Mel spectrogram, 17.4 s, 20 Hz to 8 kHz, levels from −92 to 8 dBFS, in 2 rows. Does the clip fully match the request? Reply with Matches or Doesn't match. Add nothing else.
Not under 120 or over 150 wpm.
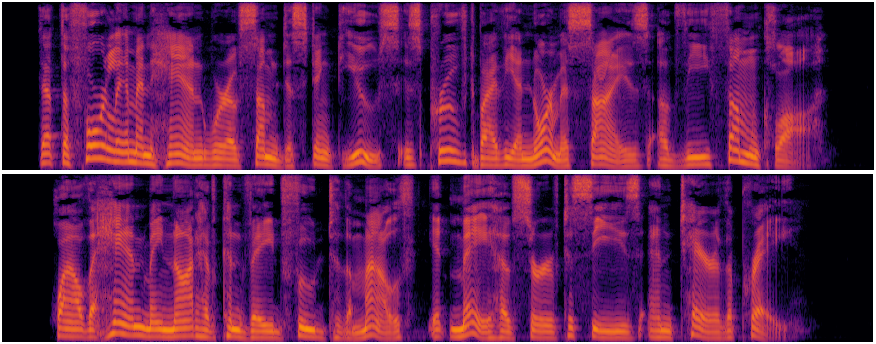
Matches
